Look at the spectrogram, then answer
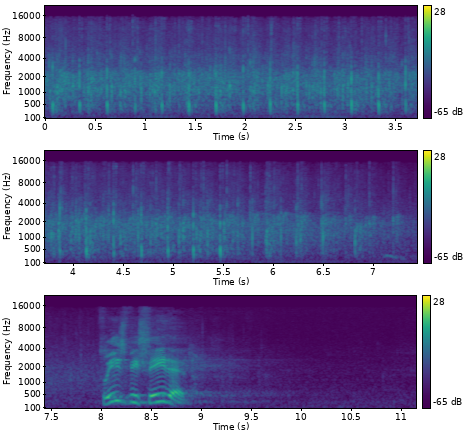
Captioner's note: applause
